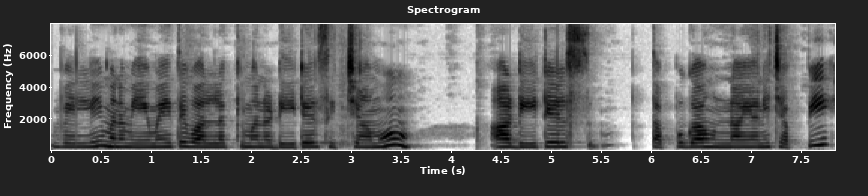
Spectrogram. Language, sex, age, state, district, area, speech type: Telugu, female, 18-30, Andhra Pradesh, Krishna, urban, spontaneous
